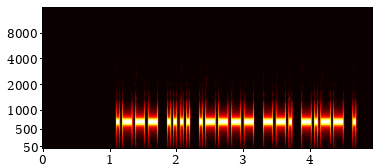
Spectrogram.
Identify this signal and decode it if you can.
Morse code, heard as a keyed tone, about 25 wpm, 700 Hz. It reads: JH1GYE
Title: DXCC-100 Call Signs - 6 Characters - 25wpm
